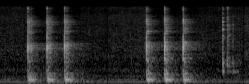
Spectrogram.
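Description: A metal spoon knocked sharply against a stainless steel pan to shake off tomato paste: two quick runs of three knocks, the first about a quarter second in and the second about a second and a half in.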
